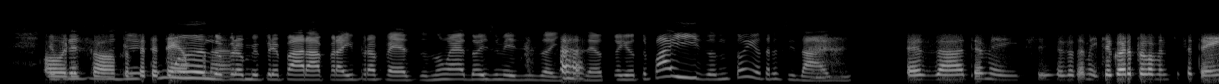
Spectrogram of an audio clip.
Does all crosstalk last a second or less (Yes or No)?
No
